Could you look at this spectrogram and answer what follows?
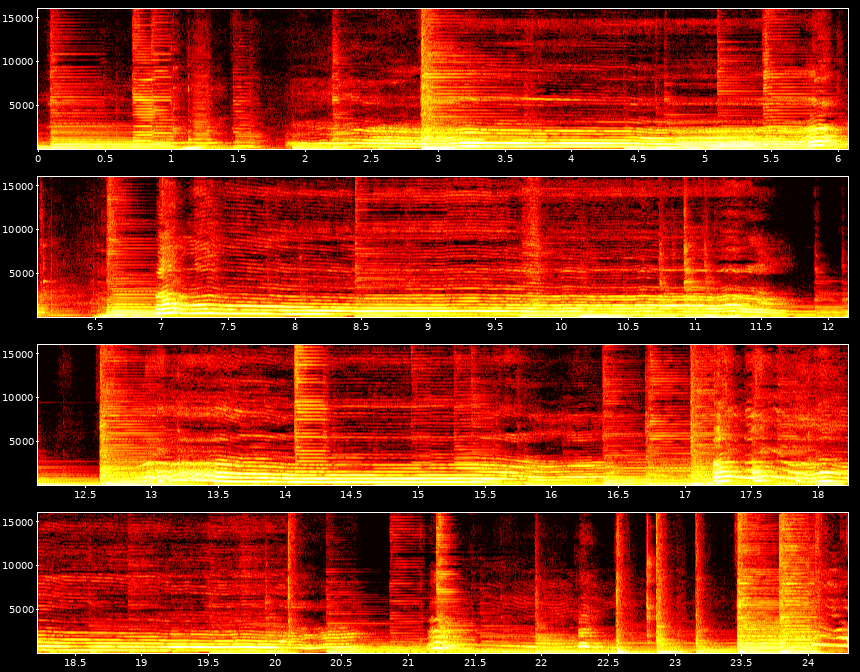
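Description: A dog howls in long, wavering, pitch-sliding cries, pausing between drawn-out howls, loud and close.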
